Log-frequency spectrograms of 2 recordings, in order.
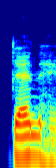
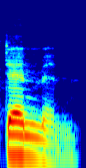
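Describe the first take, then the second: First: The name ends with a 'ham' sound. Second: The name ends with a 'man' sound. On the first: The speaker calls it wrong. "I kept saying" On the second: The speaker calls it right. "It's Denman"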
